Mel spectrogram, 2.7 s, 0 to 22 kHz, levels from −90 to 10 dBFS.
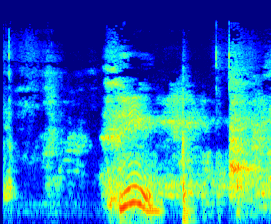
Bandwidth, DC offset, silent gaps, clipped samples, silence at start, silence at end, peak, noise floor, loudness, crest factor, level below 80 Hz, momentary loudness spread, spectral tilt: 13.5 kHz; under 0.1%; none; under 0.1%; 0.05 s; 0 s; -2 dBFS; -38 dBFS; -15 LUFS; 16 dB; -42 dBFS; 24 LU; -5 dB/octave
